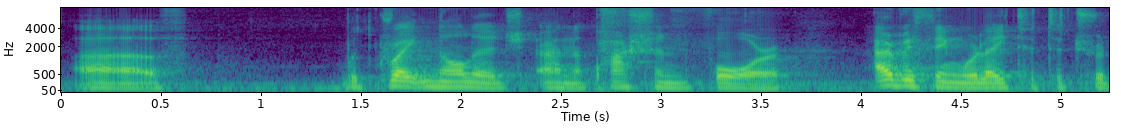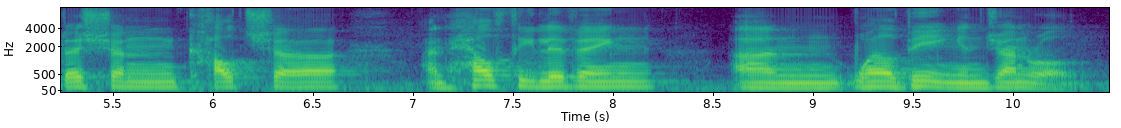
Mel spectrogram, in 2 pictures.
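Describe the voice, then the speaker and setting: A man hosting a podcast, asking a guest questions in a polite, soft-spoken way. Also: mid-range voice. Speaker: podcast host. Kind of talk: interview questions.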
